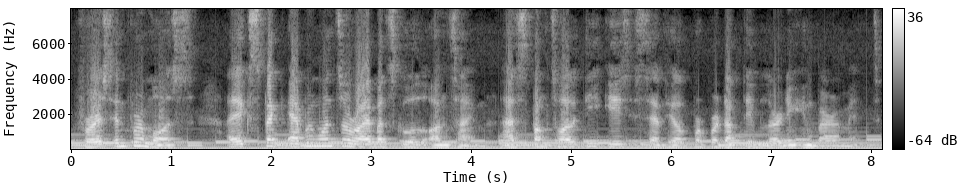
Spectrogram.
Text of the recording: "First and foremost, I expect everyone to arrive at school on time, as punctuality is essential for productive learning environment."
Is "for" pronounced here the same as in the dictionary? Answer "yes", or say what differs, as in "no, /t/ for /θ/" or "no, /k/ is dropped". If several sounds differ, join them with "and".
no, /p/ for /f/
